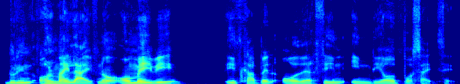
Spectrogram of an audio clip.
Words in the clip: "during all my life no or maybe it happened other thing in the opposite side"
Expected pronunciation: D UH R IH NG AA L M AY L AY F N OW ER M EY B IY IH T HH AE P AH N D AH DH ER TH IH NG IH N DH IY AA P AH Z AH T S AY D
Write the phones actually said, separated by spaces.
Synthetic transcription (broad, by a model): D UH R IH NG AA L M AY L AY F N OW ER M EY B IY IH T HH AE P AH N AH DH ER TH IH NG IH N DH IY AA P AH S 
